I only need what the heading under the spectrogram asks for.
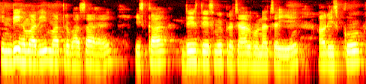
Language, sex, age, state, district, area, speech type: Hindi, male, 30-45, Uttar Pradesh, Bhadohi, urban, spontaneous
